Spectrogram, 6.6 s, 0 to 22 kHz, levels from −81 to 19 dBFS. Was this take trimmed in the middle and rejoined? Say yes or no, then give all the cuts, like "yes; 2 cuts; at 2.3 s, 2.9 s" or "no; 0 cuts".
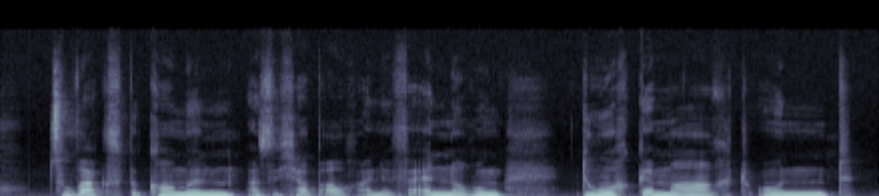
yes; 1 cut; at 1.8 s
